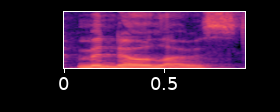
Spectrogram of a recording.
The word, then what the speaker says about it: Manolos: Manolos, yes.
